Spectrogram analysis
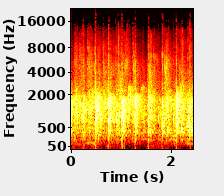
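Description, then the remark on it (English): A crowd claps hands in praise of the Lord one morning, applauding steadily with many hands together in a dense, sustained burst with a faint rhythmic pulse, loud, with no talking over it. “Come on, let's give the Lord a hand clap of praise on this morning.”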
